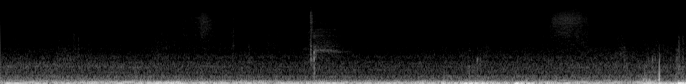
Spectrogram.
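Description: A Hyundai IONIQ 5 electric car driving, heard from inside as a steady low road rumble with some wind noise, fairly loud and continuous, with no voices.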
